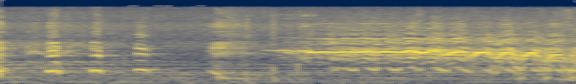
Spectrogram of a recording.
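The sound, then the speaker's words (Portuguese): A horse in a video game whinnies in distress as it sinks. A few short snorting bursts lead into a sustained, high, wavering neigh that stays loud to the end. “seu cavalo tá desesperado, afundando.”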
